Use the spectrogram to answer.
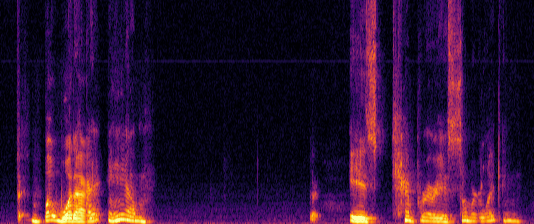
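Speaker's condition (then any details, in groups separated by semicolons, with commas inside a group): ALS; progressive, onset leg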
